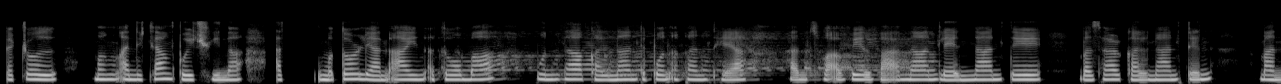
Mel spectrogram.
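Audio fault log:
4.34–9.48 s, feedback echo between two devices: the speech comes back again at a steady interval of roughly 150 ms, trailing each word with a hollow repeat that peaks about 15 dB below the direct speech. The cause is two devices on the same call in one room. One plays out what the other's microphone sent, and that microphone picks it up again. Each device's echo canceller removes only its own playback, so the returning copy circulates through the loop.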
